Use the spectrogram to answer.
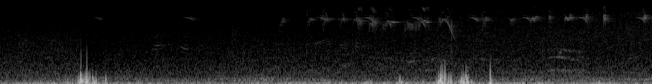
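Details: Wild Bananaquit perched in a tree, its song a few high thin notes breaking into a rapid, sibilant high-pitched twittering run midway, with scattered low knocks and rustling in the background.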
